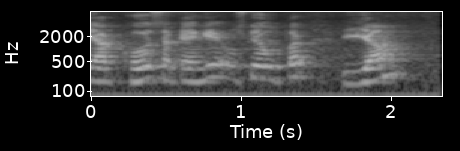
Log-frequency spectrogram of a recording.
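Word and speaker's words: यं: उसके ऊपर यम, य ऊपर बिंदी अर्थात यम संस्कृत का शब्द है, ऊपर बिंदी ये म में बोलती है, तो यम।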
